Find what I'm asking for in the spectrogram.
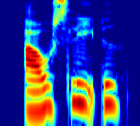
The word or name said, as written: afslibe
